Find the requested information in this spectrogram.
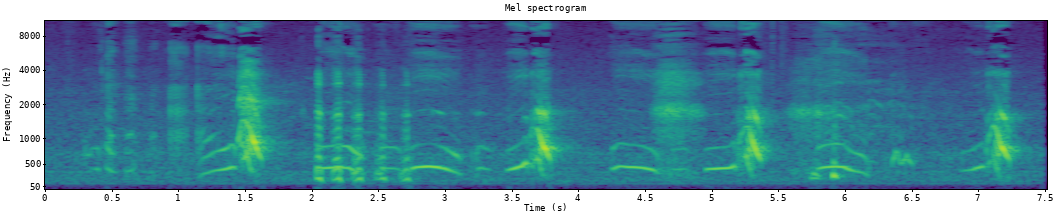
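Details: Young child trying to talk: soft babbling broken by sharp, abrupt voiced catches every one to two seconds, about four in seven seconds; hiccups.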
